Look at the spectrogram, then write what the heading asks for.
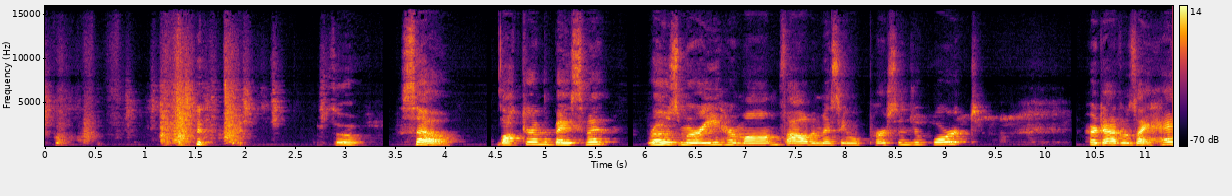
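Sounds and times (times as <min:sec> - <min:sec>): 
dog scratching and walking around: 0:00.0 - 0:02.9
speech: 0:01.5 - 0:02.1, 0:02.9 - 0:09.4, 0:10.4 - 0:11.2.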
